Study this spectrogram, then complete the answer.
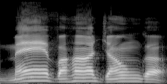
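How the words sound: All three words carry stress. It becomes a subtle statement. "और अगर मैं तीनों पे स्ट्रेस दे रहा हूं"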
